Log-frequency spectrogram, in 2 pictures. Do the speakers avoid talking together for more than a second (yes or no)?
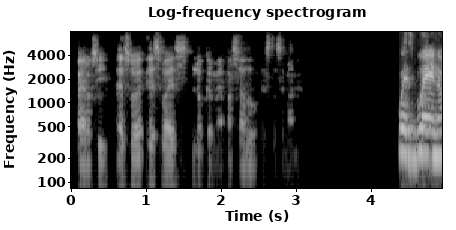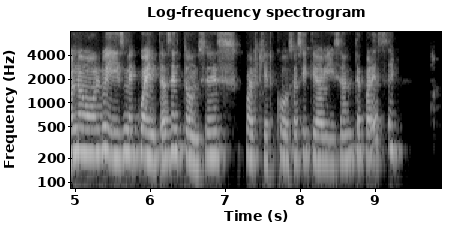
yes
